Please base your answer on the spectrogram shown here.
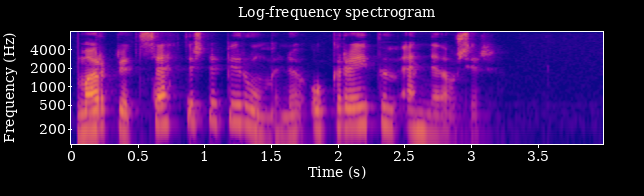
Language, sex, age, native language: Icelandic, female, 40-49, Icelandic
